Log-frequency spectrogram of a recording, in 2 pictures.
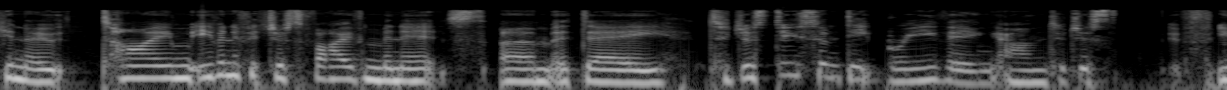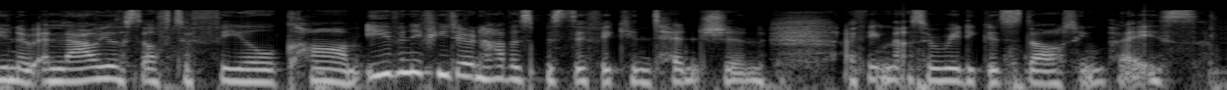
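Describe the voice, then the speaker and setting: In an unscripted spiritual reading for the viewer, a male tarot reader speaks reflectively in a high-pitched voice, frequently pausing as he hunts for words. There's a little hiss or hum in the audio.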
